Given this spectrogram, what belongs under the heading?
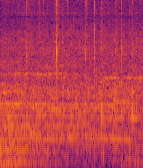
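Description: Applause from an audience at a Vestige event, a brief burst of many hands clapping, steady and fairly close.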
